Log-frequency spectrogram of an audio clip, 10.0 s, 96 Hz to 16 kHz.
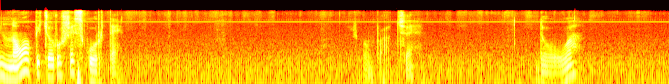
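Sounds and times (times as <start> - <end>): room hiss: 0.0 - 10.0
thin steady high tone: 0.0 - 10.0
crochet hook pulling yarn: 1.8 - 5.2, 6.7 - 9.8.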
